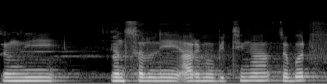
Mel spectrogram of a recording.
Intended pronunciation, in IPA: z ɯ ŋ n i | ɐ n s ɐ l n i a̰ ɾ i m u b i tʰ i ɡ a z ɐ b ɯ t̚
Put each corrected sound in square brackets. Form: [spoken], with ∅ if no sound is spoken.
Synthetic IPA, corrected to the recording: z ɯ ŋ n i | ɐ n s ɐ l n i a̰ ɾ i m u b i tʰ i [ŋ] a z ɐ b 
